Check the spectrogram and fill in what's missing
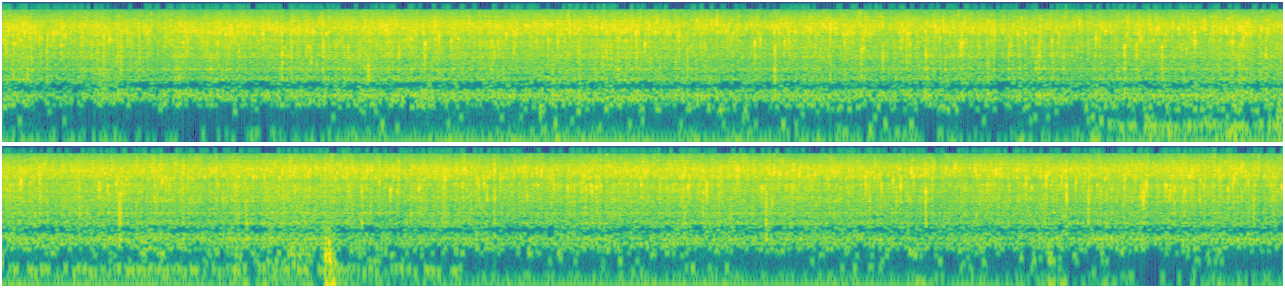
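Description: Beef pieces brown in a pan for stew, giving a dense, steady hiss of sizzling fat that carries on unbroken and fairly loud, with a single faint knock near the middle.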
